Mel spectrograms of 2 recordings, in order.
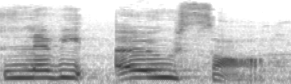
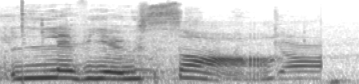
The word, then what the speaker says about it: Leviosa: someone's eye out besides you're saying it wrong it's leviosa not livio hello allison how are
